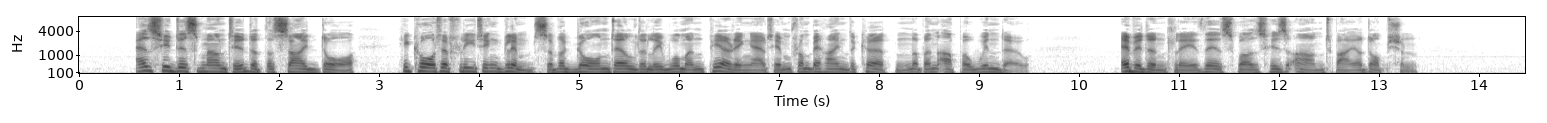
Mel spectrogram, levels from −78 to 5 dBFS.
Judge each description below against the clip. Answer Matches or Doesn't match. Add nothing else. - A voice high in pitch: Doesn't match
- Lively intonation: Doesn't match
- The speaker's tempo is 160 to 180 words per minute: Doesn't match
